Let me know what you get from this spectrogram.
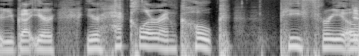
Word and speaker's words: Koch: Okay, so there are two ways to pronounce it. – Okay. – Which is Heckler and Koch, as you said. – Nice. – And Heckler und Koch, which is the German pronunciation.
